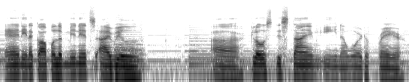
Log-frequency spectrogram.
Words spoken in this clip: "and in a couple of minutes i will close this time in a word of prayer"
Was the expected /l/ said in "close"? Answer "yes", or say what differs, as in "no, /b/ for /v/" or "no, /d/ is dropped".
yes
